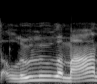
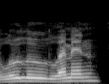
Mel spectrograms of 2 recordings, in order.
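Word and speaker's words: Lululemon: men's uh shorts uh the brand is Lulu leemon or Lulu Lemon people pronounce it different ways uh but this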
